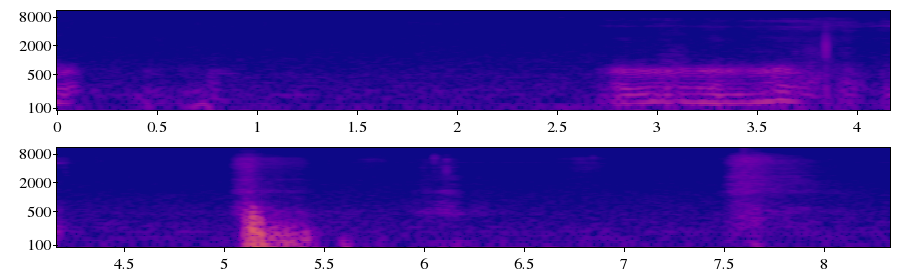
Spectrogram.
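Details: Asleep, the French Bulldog Masya lets out one rattling, low snore about a second long against quiet breathing, followed later by two sharp, brief snorting or rustling bursts.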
